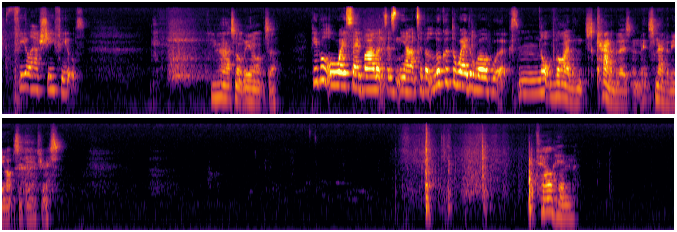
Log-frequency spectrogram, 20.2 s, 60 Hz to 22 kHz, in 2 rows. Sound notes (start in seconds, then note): 16.3 creaking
